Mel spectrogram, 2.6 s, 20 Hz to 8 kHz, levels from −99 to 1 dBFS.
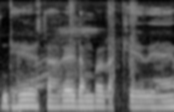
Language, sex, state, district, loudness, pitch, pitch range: Hindi, male, Uttar Pradesh, Varanasi, -30 LUFS, 115 Hz, 110-120 Hz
